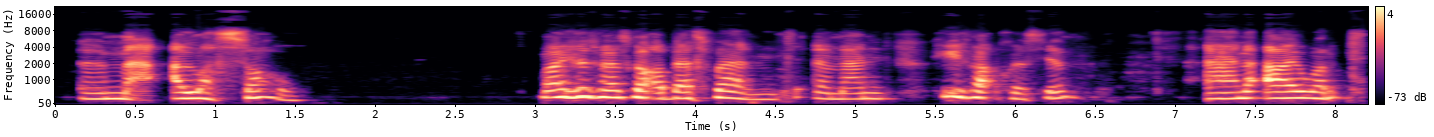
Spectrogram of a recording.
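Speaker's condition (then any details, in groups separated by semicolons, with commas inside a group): Down syndrome; adult woman, 25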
